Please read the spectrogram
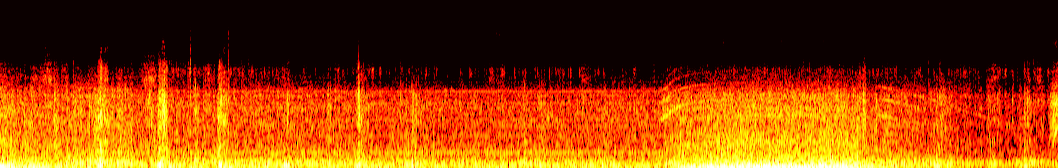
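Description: The brushless electric motor and propeller of an E-flite Turbo Timber RC plane whir as it taxis on pavement. The wheels knock over the pavement joints a few times in the first few seconds. About seven seconds in, the throttle opens and the motor pitch rises into a louder run with rumble on the onboard microphone, then it eases off near the end.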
